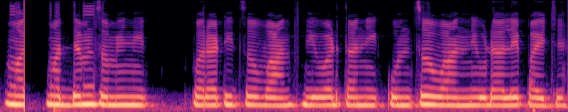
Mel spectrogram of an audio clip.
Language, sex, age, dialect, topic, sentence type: Marathi, female, 60-100, Varhadi, agriculture, question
